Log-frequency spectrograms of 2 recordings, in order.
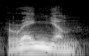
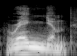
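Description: First: The gn sounds like ny, as in onion. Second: The gn sounds like ny, as in onion.

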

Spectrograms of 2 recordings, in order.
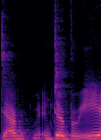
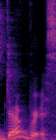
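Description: First: The word ends without an s sound. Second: The word ends with an audible s sound. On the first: The speaker calls it right. "my classmate pronounced it debris" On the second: The speaker calls it wrong. "don't you see the S?"

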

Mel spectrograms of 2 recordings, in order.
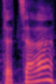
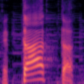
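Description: First: The stress is on the second syllable. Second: The stress is on the first syllable. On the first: "Essa é o iâmbico que eu falei" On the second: "Troquel é ao contrário, é uma tônica e uma átona"

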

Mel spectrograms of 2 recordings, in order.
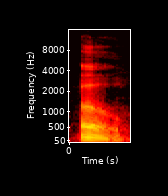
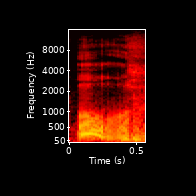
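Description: First: It is a plain, ordinary 'oh'. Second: It is an exaggerated, accented, drawn-out 'oh'.

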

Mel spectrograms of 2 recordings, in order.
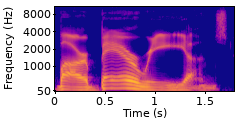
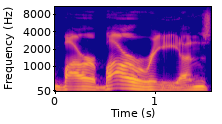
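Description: First: The second syllable sounds like 'bare'. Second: The second syllable sounds like 'bar'. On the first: The speaker calls it wrong. "not barbarians" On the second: The speaker calls it right. "So it should be barbarians"

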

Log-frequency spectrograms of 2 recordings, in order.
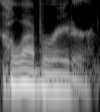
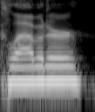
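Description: First: The word is articulated carefully, syllable by syllable. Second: The word is slurred and not fully articulated. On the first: The speaker calls it right. "I'm going to enunciate that a little bit better" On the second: The speaker calls it wrong. "Excuse me"

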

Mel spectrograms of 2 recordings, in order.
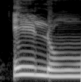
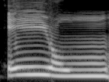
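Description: First: An L sound links the two vowels. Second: The two vowels meet directly with no L. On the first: The speaker calls it right. "you can say élon or quillon. It's easier to pronounce" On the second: The speaker calls it wrong. "Instead of saying éon"

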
